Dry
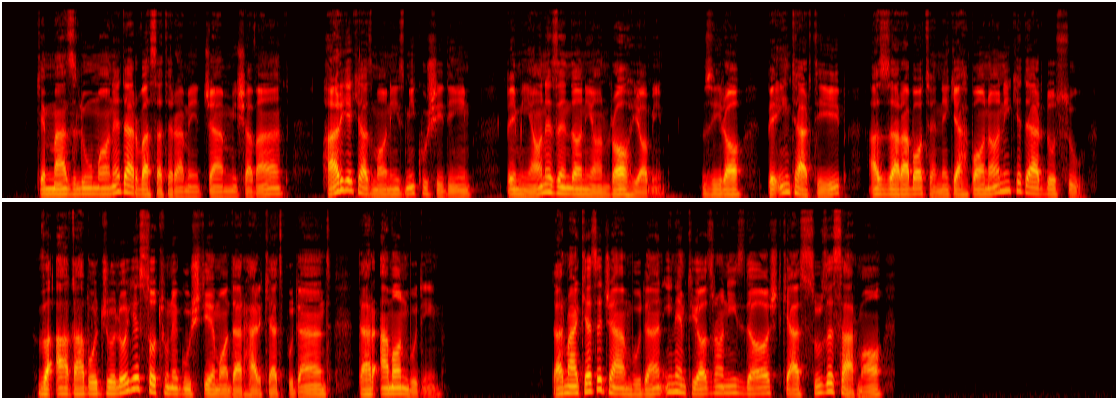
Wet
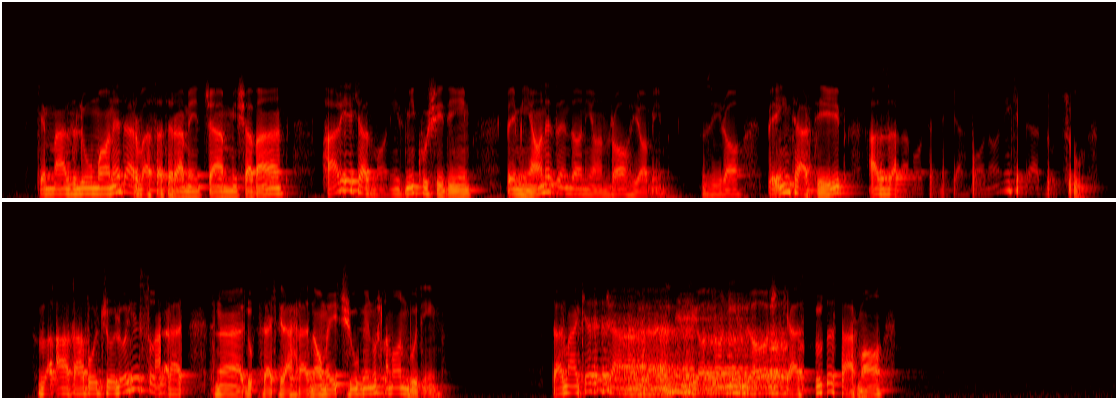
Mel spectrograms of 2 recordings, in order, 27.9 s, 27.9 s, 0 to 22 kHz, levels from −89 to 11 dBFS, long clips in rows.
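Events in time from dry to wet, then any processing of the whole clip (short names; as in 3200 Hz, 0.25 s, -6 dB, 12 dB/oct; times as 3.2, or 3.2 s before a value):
4.47–5.09 dip -21.5 dB, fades 0.24 s
6.83–9.62 compressor 4:1, threshold -44 dBFS
11.16–13.4 flipped gate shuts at -27 dBFS, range -34 dB
15.83–18.72 reverse
21.17–23.41 reverb throw, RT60 2.2 s, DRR 2 dB
23.94–24.45 gate -35 dBFS, range -29 dB
whole clip: LPF 1900 Hz 24 dB/oct; de-hum 59.91 Hz, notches 9; negative-ratio compressor -35 dBFS, ratio -1; gain -2.5 dB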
